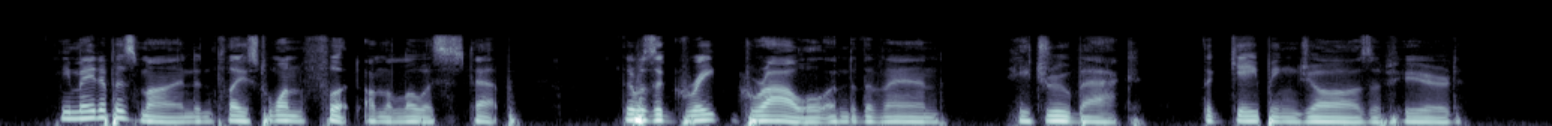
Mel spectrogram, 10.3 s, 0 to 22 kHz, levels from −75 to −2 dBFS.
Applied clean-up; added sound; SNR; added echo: none; none; none; none.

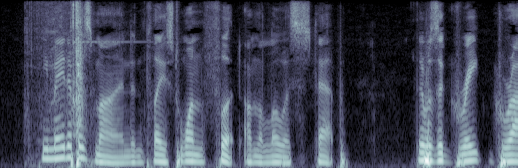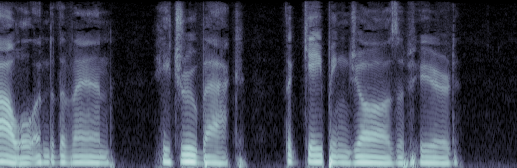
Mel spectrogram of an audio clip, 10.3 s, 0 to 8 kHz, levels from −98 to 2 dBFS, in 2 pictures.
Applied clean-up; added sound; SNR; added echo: none; Typewriter; 13 dB; none.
